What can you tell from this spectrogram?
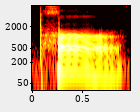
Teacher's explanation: Es una P más R genérica, porque la vocal tiene, es una U, pero podría ser una I, podría ser una A, da igual. Es R genérica que se come a la vocal de delante.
